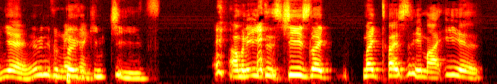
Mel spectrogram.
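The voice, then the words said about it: Imitates another person's voice. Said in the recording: “best impression ... It just sounds exactly like ... You thought Evander Holyfield was right here in the studio”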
